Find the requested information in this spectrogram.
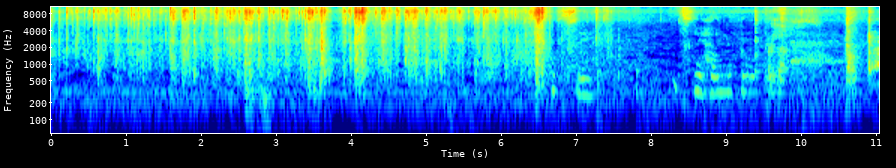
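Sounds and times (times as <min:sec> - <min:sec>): packaging crinkling and rustling: 0:00.0 - 0:07.6.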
